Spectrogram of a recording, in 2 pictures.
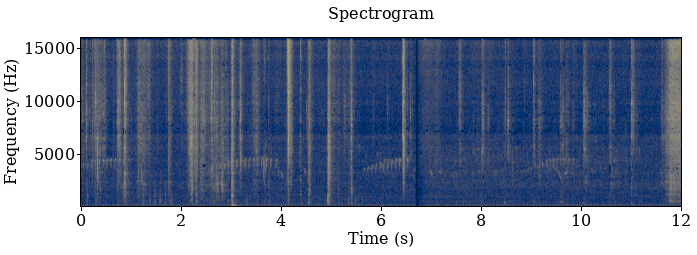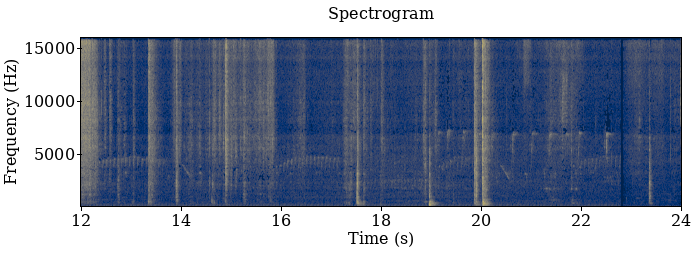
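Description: Scattered knocks and taps of manual work, with a few sharp blows about three seconds in and three more near the end, over a faint steady low hum that stops just before the end. A bird chirps several times with short rising calls.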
